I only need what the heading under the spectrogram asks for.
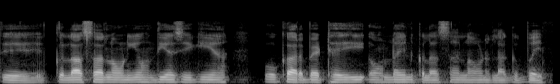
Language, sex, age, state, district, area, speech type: Punjabi, male, 18-30, Punjab, Fatehgarh Sahib, rural, spontaneous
